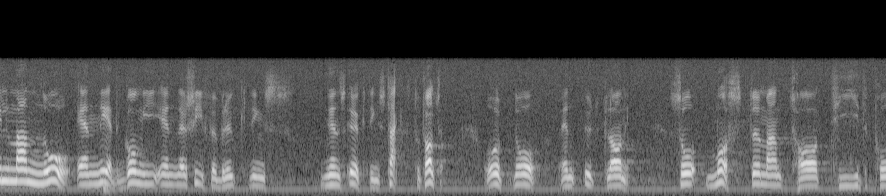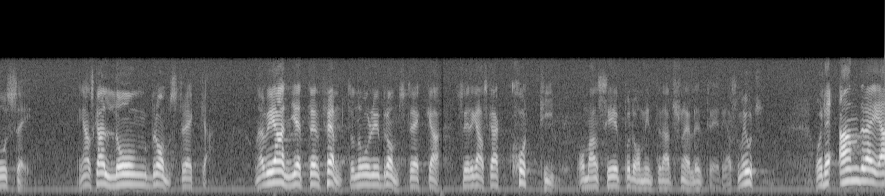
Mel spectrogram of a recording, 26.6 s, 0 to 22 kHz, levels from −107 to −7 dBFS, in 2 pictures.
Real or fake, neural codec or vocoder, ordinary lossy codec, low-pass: real; none; none; 7.2 kHz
